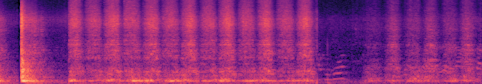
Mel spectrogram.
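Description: Hand tools on the boat's wooden planking: a hard hammer blow on the wood just after the start, then about three seconds of quick, even sawing strokes, roughly five a second. Fainter strokes continue near the end.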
